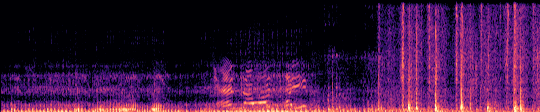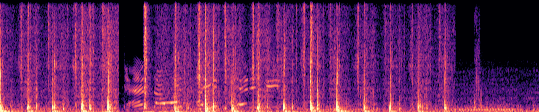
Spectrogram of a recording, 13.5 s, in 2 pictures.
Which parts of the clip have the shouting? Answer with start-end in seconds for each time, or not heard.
2.6-3.9, 8.2-10.2.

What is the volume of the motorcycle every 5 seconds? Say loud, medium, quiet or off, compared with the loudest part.
loud, medium, medium.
